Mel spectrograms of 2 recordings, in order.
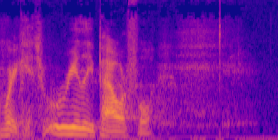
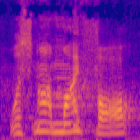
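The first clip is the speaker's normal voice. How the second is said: put-on high-pitched defensive kid voice; mock kid dodging blame, pitched high; whiny blaming kid; 9 semitones higher than usual. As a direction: plead innocence like a child passing the blame. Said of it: "he tells our kids to blame everybody else".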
